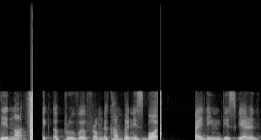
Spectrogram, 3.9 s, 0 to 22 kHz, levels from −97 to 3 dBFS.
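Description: The wireless microphone's radio signal fades twice until the receiver's squelch shuts the output, a wireless microphone squelch dropout. From 0.36 to 0.64 s hiss swells, then about 0.16 s of near silence before the speech returns. From 2.22 to 2.97 s the same happens with a longer mute of about 0.52 s.

Inside that second dropout, between 2.36 and 2.41 s, about 40 ms of audio, roughly a couple of packets, goes missing in packet loss on an ADPCM call. The missing audio is replaced by silence, leaving a hard-edged gap, and the decoder's predictor and step size lose track of the sender's.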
